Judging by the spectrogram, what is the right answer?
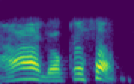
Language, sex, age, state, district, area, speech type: Gujarati, male, 45-60, Gujarat, Ahmedabad, urban, conversation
